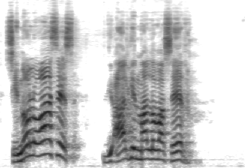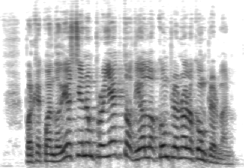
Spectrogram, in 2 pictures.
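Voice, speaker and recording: A man's voice: sits high, sing-song, moderate pace, bright, forceful tone. A male pastor preaching a sermon to his congregation in a church hall, constantly calling out to his brothers. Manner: preaching with frequent calls of "hermano" to the congregation.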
